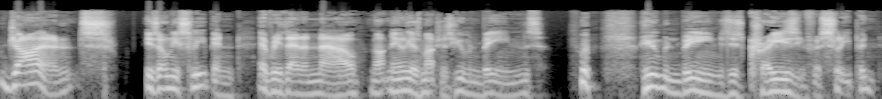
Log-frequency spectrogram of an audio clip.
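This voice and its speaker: A man voicing a big, kindly, excitable male giant who mangles his words. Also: on the low side, a little slow, no echo, clean studio sound. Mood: chatty. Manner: jumbled words, broad rustic lilt.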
